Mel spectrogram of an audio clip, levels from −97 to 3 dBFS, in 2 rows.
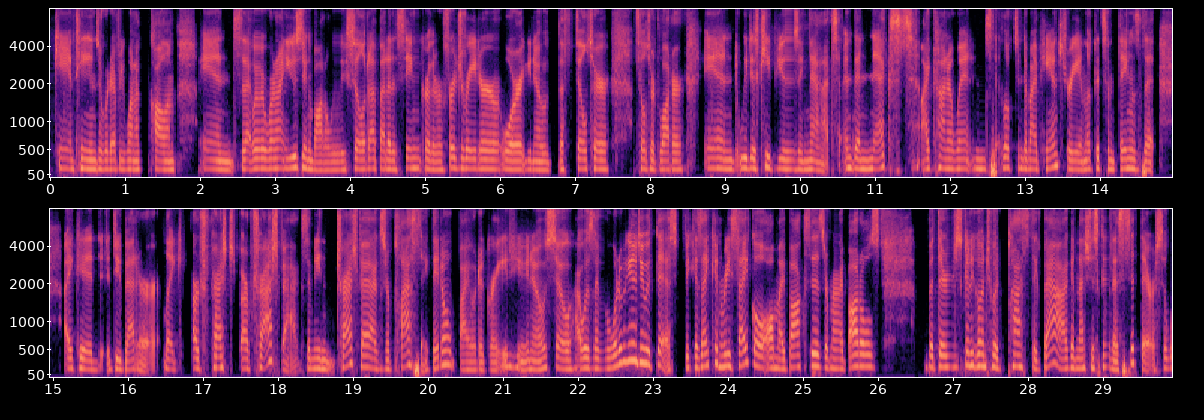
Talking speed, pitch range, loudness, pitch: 245 wpm, 155-185 Hz, -23 LUFS, 165 Hz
